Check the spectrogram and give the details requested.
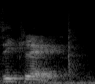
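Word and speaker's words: giclée: well it's spelt geekly GI Clee but it's pronounced Z clay and it's a candidate a textured canvas that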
